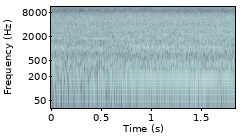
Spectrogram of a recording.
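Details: Lathe motor after it was lowered to tighten the drive belts, which look slightly unequal in length: an even, steady hum with a smooth belt drive and no slap or squeal, much quieter than before; normal belt-drive running.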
